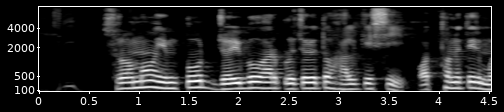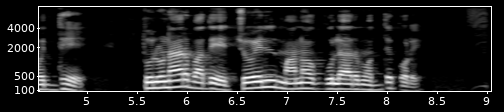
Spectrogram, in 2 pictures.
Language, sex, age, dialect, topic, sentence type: Bengali, male, 18-24, Rajbangshi, agriculture, statement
